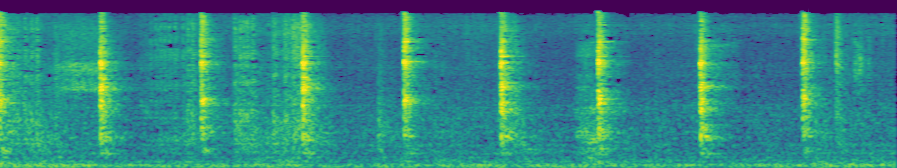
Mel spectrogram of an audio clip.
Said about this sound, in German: Das ganze Getriebe wird von einer einzigen, einfachen friesischen Pendeluhr angetrieben.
